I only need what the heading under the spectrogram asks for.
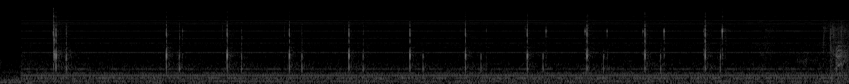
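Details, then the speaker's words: ViewSonic X100-4K LED 4K projector at idle: a constant thin high-pitched whine that doesn't go away, over quiet fan noise and an occasional light tick; an electrical whine rather than fan noise. "the only issue i had with noise is that there is a noticeable high-pitched wine that doesn't go away"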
